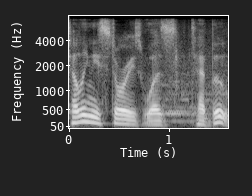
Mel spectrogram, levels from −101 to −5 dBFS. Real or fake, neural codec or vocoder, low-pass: fake; vocoder, 44.1 kHz, 128 mel bands, Pupu-Vocoder; 7.2 kHz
